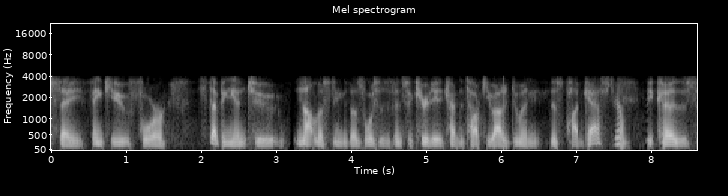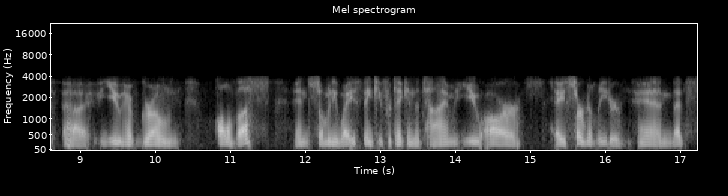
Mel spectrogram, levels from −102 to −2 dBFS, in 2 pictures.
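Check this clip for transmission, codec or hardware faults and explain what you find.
Two faults are present: the speech runs through a very low-rate vocoder for the whole clip, and a short burst of bit errors corrupts it near 3 s.

Codec 2 vocoder, throughout: the voice is rebuilt from pitch, voicing, energy and a spectral envelope, then resynthesised from sine waves. The damage is heavy, with a robotic, buzzy tone in a band of about 150 Hz to 3.5 kHz, which fits the 2.4 kbit/s mode. Unlike ordinary low-bitrate codec smearing, the original waveform is gone entirely.

Bit errors on digital voice radio, 2.96 to 3.10 s: a handful of frames receive flipped bits at an error rate of a few percent. Each corrupted bit misdirects pitch, level, voicing or spectrum for a whole frame, so the voice jumps into warbles and bleeps. Packet loss would leave gaps or repeats instead.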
